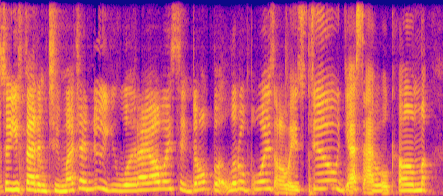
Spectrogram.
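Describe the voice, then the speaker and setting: A woman in a put-on character voice speaks at a moderate pace with a high pitch and hardly any pauses. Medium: read story.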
